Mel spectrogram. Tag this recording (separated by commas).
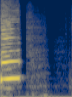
Musical instrument, Music, Wind instrument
